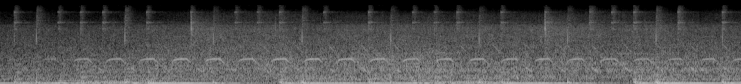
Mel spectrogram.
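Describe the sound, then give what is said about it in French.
Steady, dense rain hisses throughout at night after a plane crash in Roseland, Indiana, while an emergency siren wails in repeated rising-and-falling cycles above it, with no voices. “Après, on n'entendit plus que la pluie tomber, puis le bruit des sirènes dans la nuit.”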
